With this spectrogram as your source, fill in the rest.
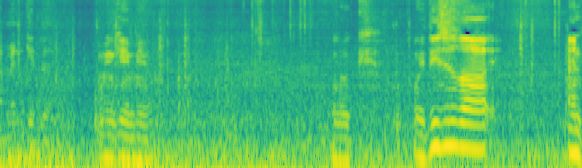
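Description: A man calls out loudly nearby outside the car.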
